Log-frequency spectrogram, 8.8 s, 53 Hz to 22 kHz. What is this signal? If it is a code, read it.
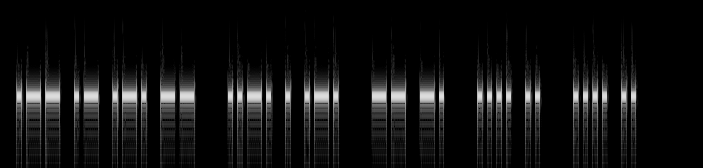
Morse code, heard as a keyed tone, about 20 wpm, 700 Hz. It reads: WARM FER MN HI HI
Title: Speed-Racing Common QSO Phrases - 17wpm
